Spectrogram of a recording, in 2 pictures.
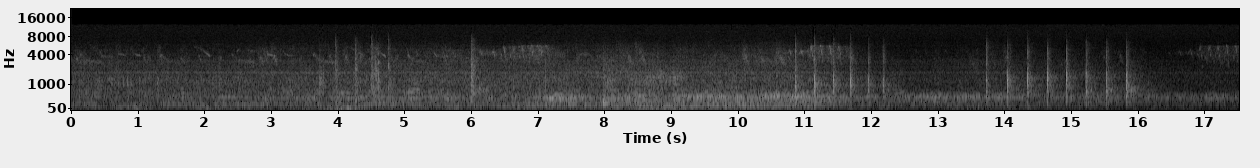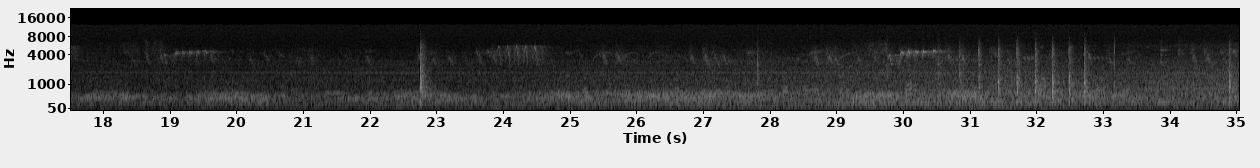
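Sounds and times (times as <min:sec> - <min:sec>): small birds chirping: 0:00.0 - 0:12.5, 0:13.3 - 0:35.0.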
